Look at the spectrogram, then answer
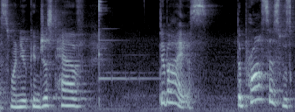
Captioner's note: dinging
